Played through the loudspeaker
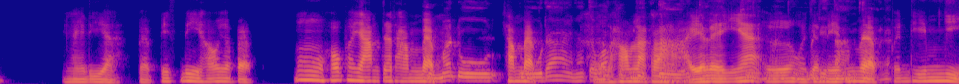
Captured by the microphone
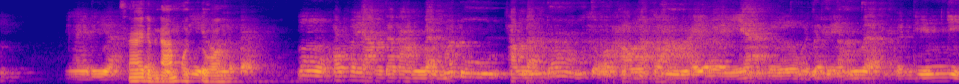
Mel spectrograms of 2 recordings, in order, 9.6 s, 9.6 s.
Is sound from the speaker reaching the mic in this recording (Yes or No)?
Yes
